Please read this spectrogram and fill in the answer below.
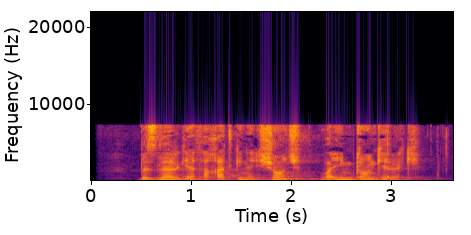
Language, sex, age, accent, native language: Uzbek, male, 18-24, Qashqadaryo, Uzbek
